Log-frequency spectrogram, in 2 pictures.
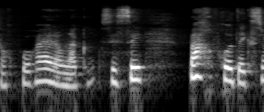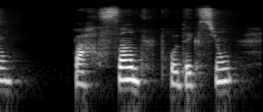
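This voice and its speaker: In a dark, mellow tone, the voice moves at a very slow pace. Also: woman. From France. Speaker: breathwork facilitator. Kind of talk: guided breathwork session. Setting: live stream. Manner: halting.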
